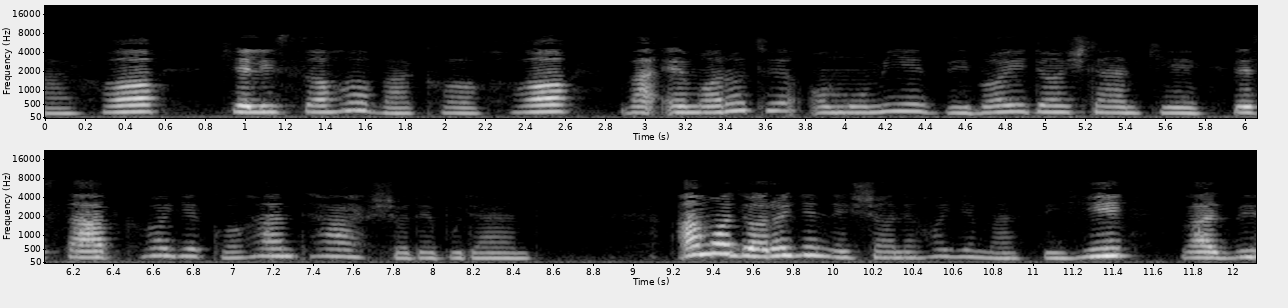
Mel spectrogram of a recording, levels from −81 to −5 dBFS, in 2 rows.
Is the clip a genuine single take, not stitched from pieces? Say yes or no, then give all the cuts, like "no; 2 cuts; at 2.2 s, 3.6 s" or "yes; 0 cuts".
no; 1 cut; at 5.9 s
